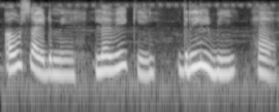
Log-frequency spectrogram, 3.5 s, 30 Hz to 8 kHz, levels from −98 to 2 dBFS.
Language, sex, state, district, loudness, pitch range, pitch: Hindi, female, Uttar Pradesh, Saharanpur, -15 LUFS, 210-265 Hz, 240 Hz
